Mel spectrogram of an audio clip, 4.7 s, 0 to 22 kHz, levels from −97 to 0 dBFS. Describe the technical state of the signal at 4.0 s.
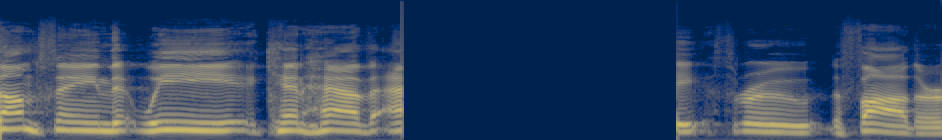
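At 4.0 s the signal is intact, with no audible dropout, distortion, clipping, noise burst or other fault.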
